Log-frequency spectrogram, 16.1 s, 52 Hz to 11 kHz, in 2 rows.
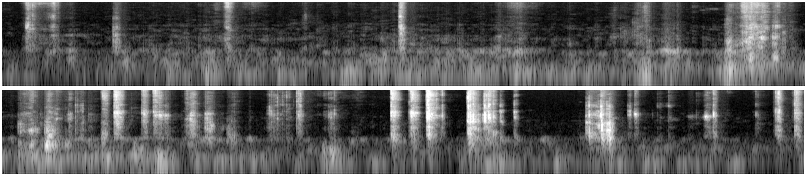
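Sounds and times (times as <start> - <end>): toy pieces clicking and tapping: 11.9 - 13.2, 15.0 - 16.0.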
